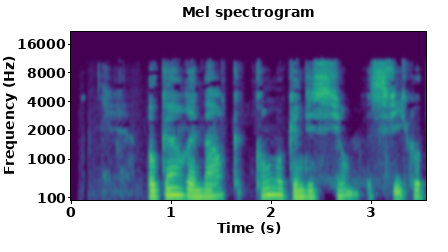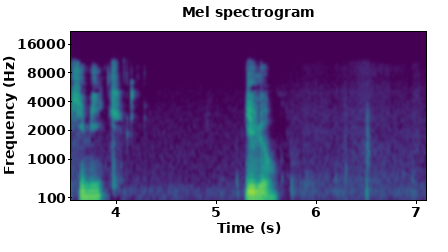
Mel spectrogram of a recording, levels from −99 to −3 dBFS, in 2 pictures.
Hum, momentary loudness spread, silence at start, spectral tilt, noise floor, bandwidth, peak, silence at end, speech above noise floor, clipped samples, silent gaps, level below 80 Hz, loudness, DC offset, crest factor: none; 15 LU; 0.75 s; -5 dB/octave; -76 dBFS; 11.5 kHz; -8 dBFS; 1.5 s; 50 dB; under 0.1%; none; -70 dBFS; -27 LUFS; under 0.1%; 20 dB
